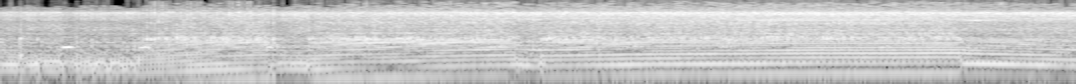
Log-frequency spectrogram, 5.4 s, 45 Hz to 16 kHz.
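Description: Motomar Blade 80cc four-stroke engine revving through a free-flow straight-through exhaust, its rear wheel spinning off the ground. The revs sag in the first second, climb steadily for about four seconds, then drop suddenly near the end.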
